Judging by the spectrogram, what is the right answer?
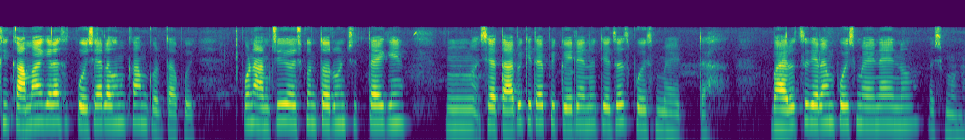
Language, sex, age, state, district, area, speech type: Goan Konkani, female, 18-30, Goa, Canacona, rural, spontaneous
